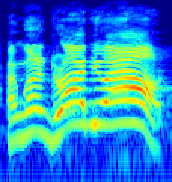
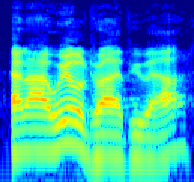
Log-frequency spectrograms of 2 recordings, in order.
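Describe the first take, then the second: First: Loud, high, insistent yell; shouted threat. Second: Calm vow. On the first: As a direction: hurl it back at the mockers. David repeats his threat loudly. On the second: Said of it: "the tenor of the whole thing changed". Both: Acted.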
